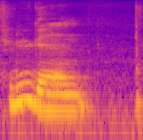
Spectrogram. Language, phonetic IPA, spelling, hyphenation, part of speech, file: German, [ˈflyːɡl̩n], flügeln, flü‧geln, verb, De-flügeln.ogg
- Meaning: 1. to wing 2. to flutter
